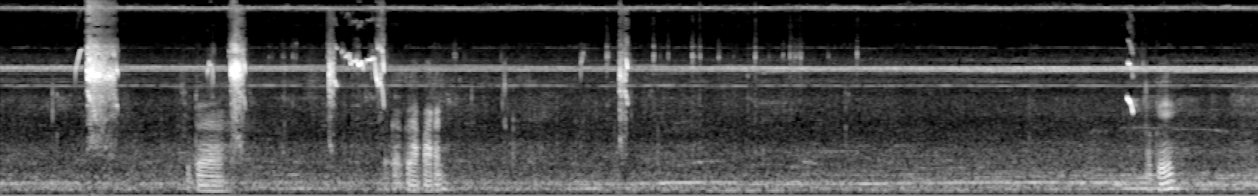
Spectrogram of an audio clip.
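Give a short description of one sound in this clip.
A baby bird cheeps faintly now and then.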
